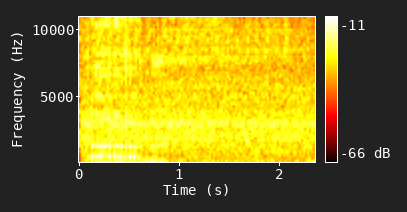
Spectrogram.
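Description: A steady low background hum, with a brief short pitched sound in the first second.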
